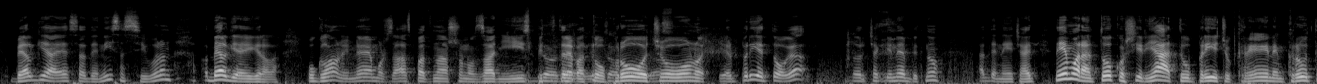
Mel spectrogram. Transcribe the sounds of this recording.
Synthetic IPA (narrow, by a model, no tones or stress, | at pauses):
be̞lˠɡijaesad̪eːniːsamsiɡuɾan | be̞lɡijajeiɡɾalˠa | uɡlˠaʋnonemoʒzaːspat̪znaːʃo̞nozad̪ɲiispit̪t̪ɾebat̪o̞ːppɾoːt͡ʃo̞ʋoonojeɾpɾijet̪o̞ɡa | d̪oɾot͡ʃakinebit̪noajd̪ene̞ːt͡ɕeajd̪enemoːɾamt̪okoʃiːɾjaːt̪uːpɾiːt͡ʃukɾeːnemkɾut̪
